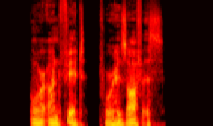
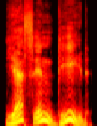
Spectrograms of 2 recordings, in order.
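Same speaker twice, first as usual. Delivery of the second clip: slow, raised, lilting assent; emphatic agreement; 5 semitones higher, 6 dB louder, slower than usual. A narrator's reading. Courtiers agreeing with the rogues, emphatic. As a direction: agree heartily, stretching each word. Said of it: "said all the courtiers".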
